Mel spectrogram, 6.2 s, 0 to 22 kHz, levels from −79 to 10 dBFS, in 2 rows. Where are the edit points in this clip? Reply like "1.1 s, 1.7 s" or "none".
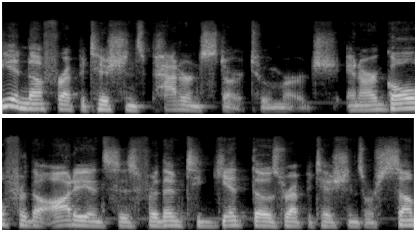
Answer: none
